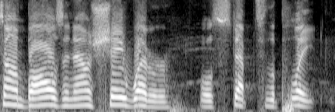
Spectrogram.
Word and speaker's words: Weber: Number 5, Shea the Grillmaster Weber. That was pretty good by the PA announcer, the Grill Master, because he's the same way you pronounce Weber Grills, basically.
